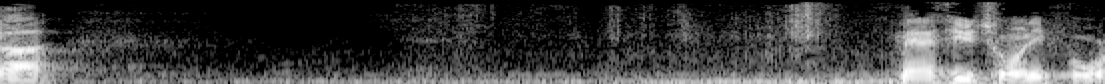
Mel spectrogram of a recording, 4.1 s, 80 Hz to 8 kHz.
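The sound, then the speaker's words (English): Soft, scattered rustling of book pages being turned as listeners look up Matthew 24:19, a papery shuffle spread across the room, with a man's voice briefly at the start and again near the end. “Stop turning pages when I started talking.”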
